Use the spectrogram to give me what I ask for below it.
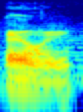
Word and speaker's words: Arle: Why wouldn't you just say like the name Carl without a without a C or a K.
